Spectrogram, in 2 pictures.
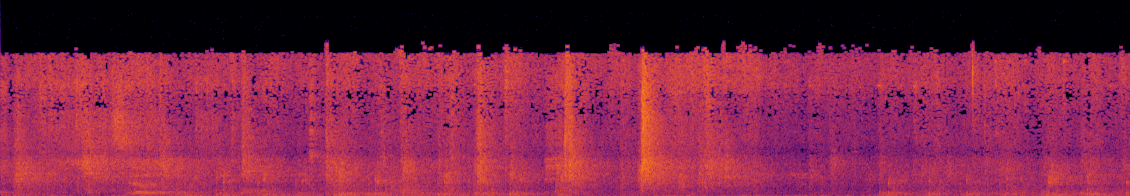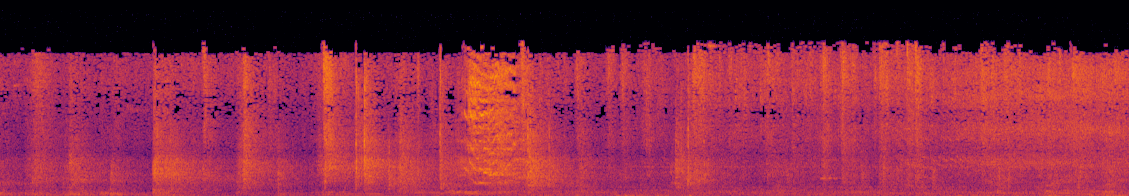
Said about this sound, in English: Goodness sake, it's like the Haymarket down here this morning. Guys shoving trolleys and bins and people walking about. It's usually quiet.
